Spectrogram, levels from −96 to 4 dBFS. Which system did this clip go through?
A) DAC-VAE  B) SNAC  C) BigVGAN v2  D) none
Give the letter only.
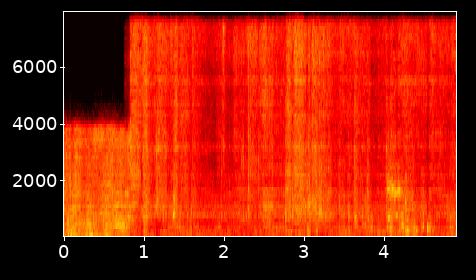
B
